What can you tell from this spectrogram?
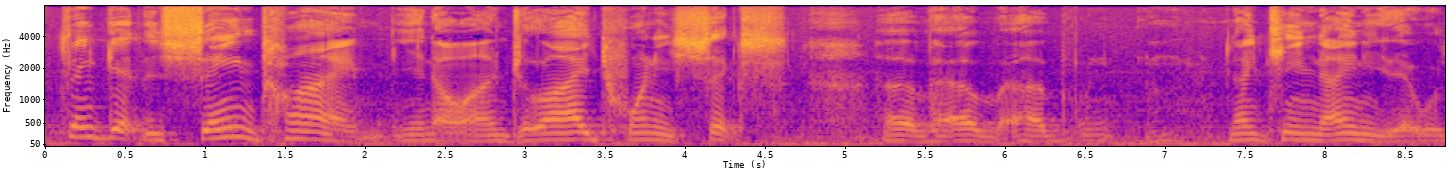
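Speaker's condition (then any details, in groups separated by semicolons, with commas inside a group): Cerebral palsy; present from birth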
